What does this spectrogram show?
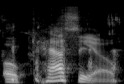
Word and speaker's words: Ocasio: Let me say Marche Rocket, Joe Ocasio. Got to say it right, like the wristwatch. He told me the wristwatch.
